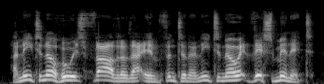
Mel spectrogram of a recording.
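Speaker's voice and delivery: loud, high, insistent demand; demanding angrily. Acted. Carno angrily demands to know the father, loud. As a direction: press him hard for the answer.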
